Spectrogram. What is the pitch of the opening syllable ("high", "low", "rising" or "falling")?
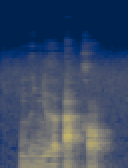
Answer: low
